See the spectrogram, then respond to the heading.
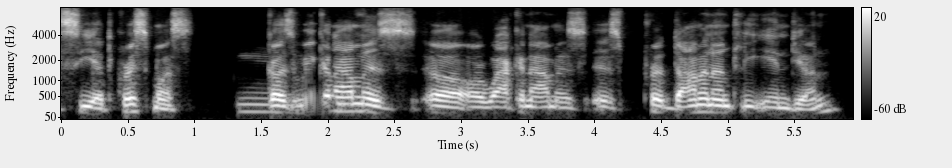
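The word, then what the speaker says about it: Wakenaam: Because I mean, you go to Wakenham or Wackenham, which is how you say it properly. Really? Yeah, yeah, Wackenham is Dutch. Wakenham Oh, is an English. We've anglicized the name when we say Wakenham.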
